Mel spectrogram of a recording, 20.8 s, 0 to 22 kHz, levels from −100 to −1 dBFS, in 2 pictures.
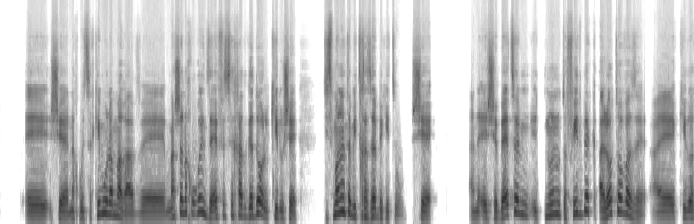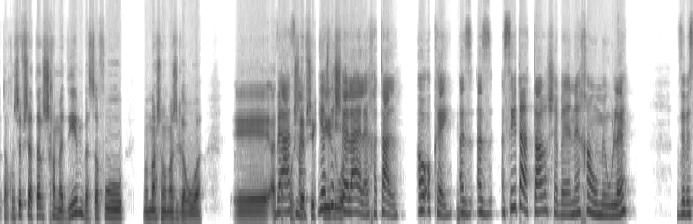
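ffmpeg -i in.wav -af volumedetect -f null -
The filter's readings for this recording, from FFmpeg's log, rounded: mean_volume: -30.0 dB
max_volume: -12.1 dB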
